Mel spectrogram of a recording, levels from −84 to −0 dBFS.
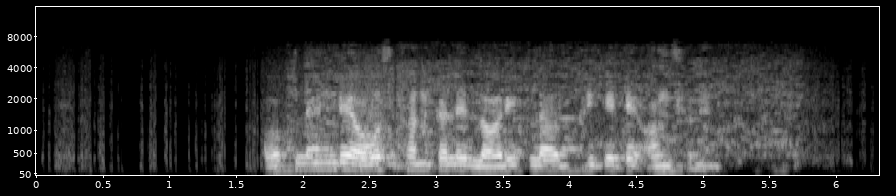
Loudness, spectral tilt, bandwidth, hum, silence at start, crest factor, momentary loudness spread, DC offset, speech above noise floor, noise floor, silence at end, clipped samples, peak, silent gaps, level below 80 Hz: -17 LUFS; -7 dB/octave; 6.8 kHz; none; 1.7 s; 18 dB; 17 LU; under 0.1%; 40 dB; -56 dBFS; 0.6 s; under 0.1%; -2 dBFS; none; -66 dBFS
